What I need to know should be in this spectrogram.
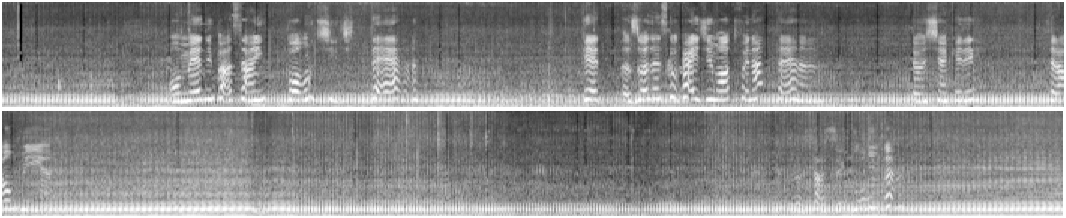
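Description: A dirt bike engine hums as the bike cruises along a dirt track.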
